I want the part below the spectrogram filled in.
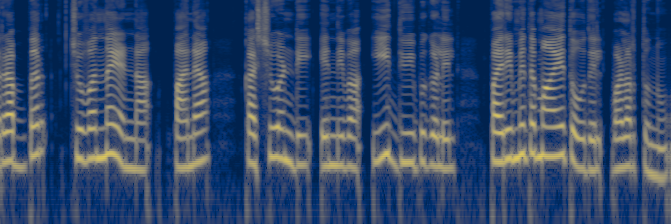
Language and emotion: Malayalam, neutral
